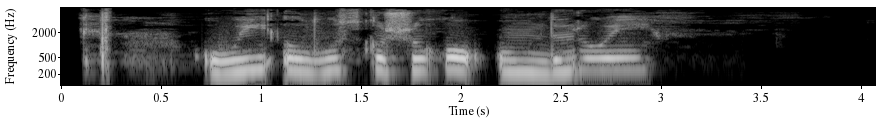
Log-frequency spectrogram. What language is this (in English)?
Abkhazian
